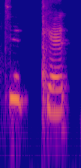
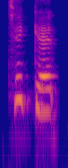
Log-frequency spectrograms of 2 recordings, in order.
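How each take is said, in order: First: "Ticket" split into tick, et, pitched higher; clapped-out syllables. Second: Said in the usual way. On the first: Shown as a demonstration. Teacher asks how many claps, "Ticket" in two beats. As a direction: clap out both beats of "Ticket". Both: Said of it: "How many claps?".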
